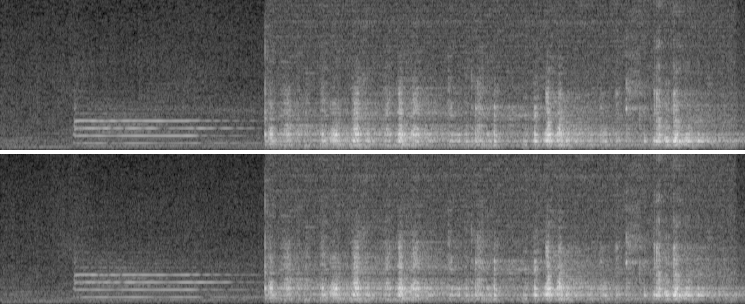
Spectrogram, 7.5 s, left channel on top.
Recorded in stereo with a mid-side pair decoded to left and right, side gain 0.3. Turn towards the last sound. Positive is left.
turn(degrees=-10)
